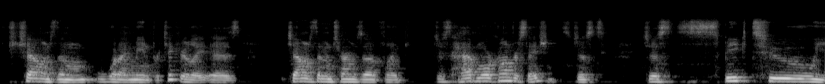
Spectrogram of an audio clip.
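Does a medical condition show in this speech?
Yes: stuttering; lifelong stutter, cannabis reported to help stuttering; here repeated sounds, repeated words.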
